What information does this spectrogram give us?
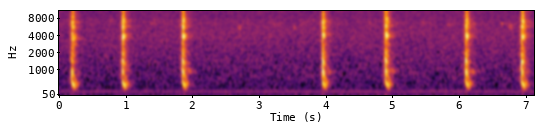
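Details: A watercock at night gives three quick, sharp downward notes, pauses for about two seconds, then gives four more, each note clipped and resonant, with a faint steady hum underneath.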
